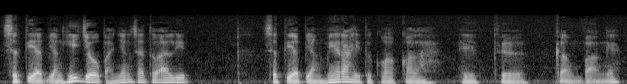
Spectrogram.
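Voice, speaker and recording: A man teaching a radio tajwid lesson, explaining each rule step by step and chanting the verses slowly. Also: low voice, a little mellow. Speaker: Quran recitation teacher.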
